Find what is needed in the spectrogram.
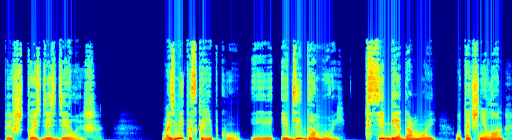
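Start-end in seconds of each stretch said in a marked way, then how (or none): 0.1-6.6 muffled voice. Acted. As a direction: speak low and dull after the blow. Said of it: "голос его звучал глуше".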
